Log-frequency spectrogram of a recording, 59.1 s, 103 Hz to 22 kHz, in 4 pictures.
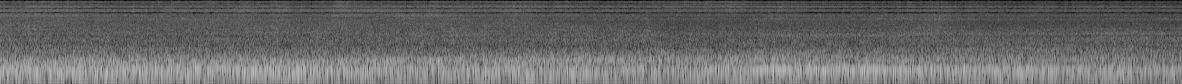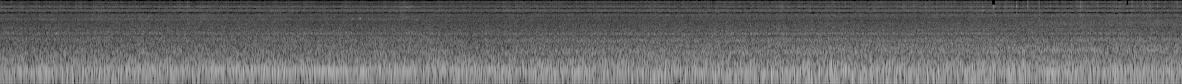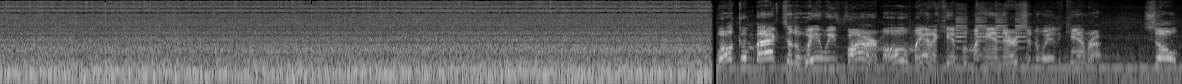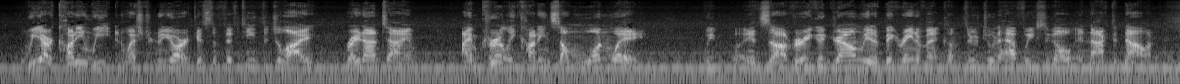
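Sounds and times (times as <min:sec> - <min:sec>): combine harvester engine drone: 0:00.0 - 0:59.0.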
